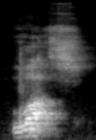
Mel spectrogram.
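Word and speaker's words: loess: wind blown deposits is strange looking word is pronounced lus l u SS is how it's pronounced but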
